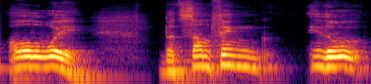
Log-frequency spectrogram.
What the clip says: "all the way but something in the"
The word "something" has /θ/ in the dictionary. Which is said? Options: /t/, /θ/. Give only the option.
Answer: /θ/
